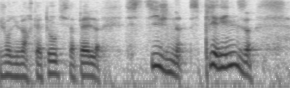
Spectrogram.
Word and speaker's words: Stijn Spierings: du mercato qui s'appelle Stijn Spierings. D'ailleurs, ça se prononce Stijn Spierings, qui a joué depuis son arrivée 3 matchs, qui joue en numéro 6 et qui a marqué 3 buts.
